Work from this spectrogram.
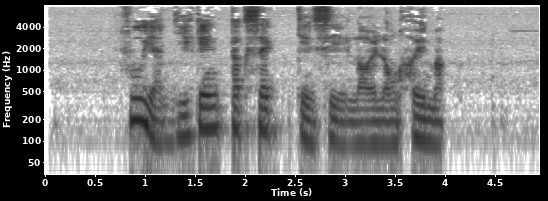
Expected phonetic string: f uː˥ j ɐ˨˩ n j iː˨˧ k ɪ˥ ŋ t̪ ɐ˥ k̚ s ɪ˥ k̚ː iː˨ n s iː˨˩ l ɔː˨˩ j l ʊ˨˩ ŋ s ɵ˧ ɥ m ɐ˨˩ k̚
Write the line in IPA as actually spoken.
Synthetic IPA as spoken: f uː˥ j ɐ˨˩ n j iː˨˧ k ɪ˥ ŋ t̪ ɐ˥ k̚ s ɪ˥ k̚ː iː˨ n s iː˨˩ l ɔː˨˩ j l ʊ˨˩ ŋ h ɵ˧ ɥ m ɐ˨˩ k̚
